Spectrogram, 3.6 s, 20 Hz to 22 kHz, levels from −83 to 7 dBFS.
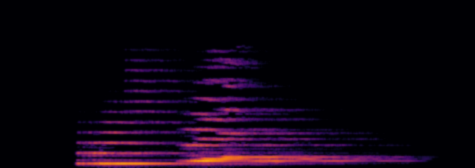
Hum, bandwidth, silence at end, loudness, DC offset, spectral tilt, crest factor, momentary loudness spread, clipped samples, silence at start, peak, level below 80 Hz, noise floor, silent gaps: none; 15 kHz; 0.9 s; -19 LUFS; under 0.1%; 3 dB/octave; 16 dB; 22 LU; under 0.1%; 0.55 s; -6 dBFS; under -90 dBFS; -55 dBFS; none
